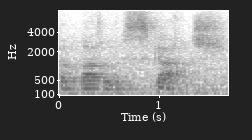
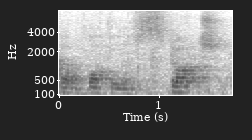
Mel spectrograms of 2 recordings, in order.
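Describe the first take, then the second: First: The vowel in scotch is unrounded and less back. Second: The vowel in scotch is back and rounded. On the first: "Americans more typically have an unrounded, not quite so back vowel" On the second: "where we have rounding, back rounded vowel"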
